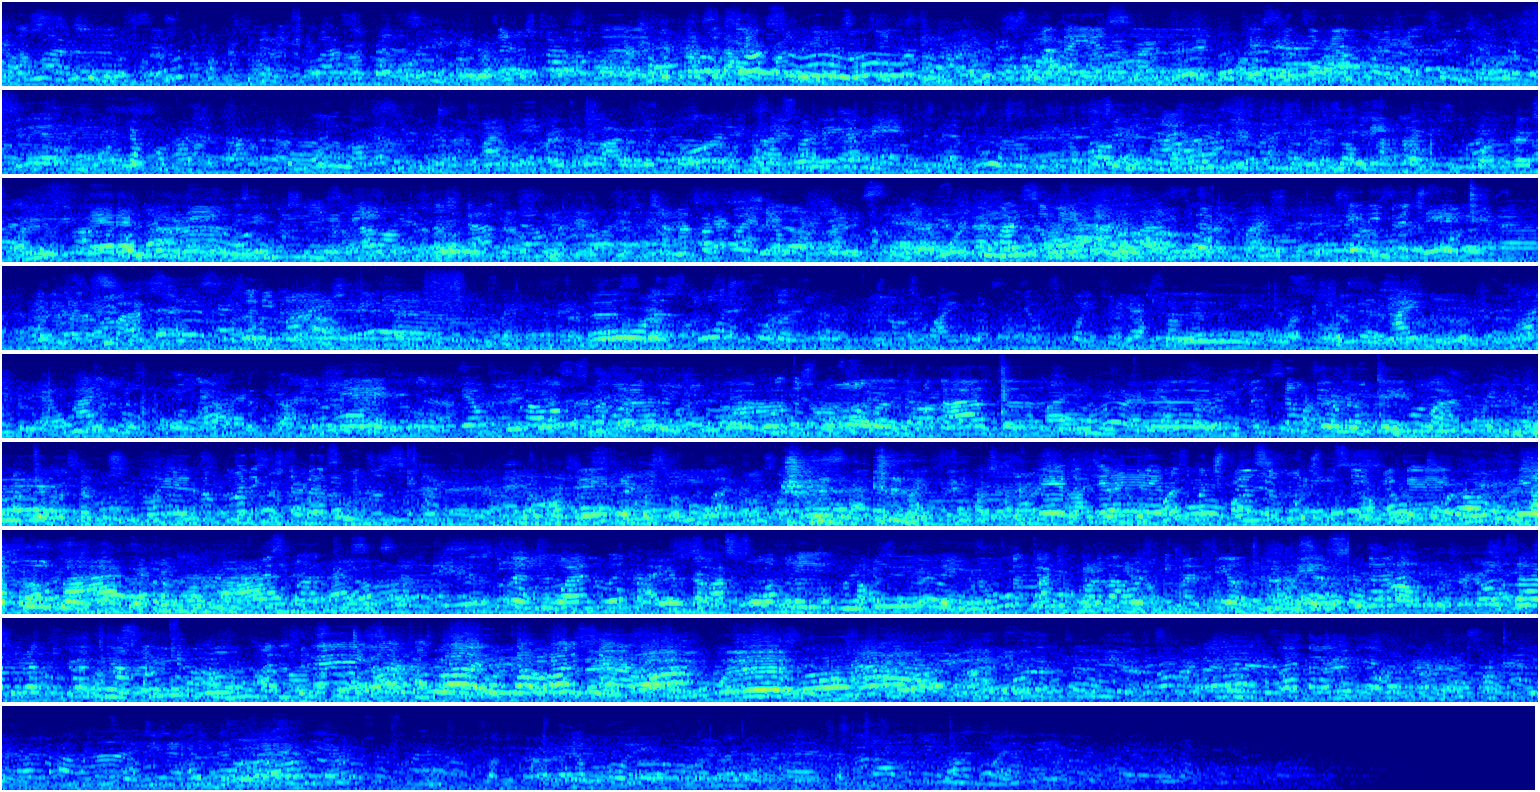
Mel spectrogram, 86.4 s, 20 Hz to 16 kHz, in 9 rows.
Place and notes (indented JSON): {
  "title": "Largo da Estação, Pinhão, Portugal - Estação, Pinhão, Portugal",
  "date": "2014-02-18 12:30:00",
  "description": "Estação, Pinhão, Portugal Mapa Sonoro do Rio Douro Railway Station, Pinhao, Portugal Douro River Sound Map",
  "latitude": "41.19",
  "longitude": "-7.55",
  "altitude": "87",
  "timezone": "Europe/Lisbon"
}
